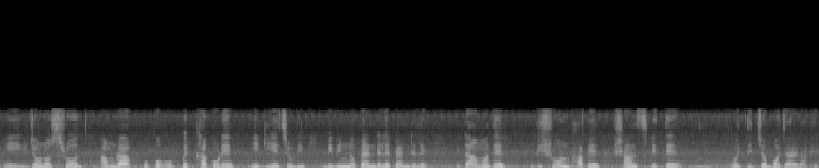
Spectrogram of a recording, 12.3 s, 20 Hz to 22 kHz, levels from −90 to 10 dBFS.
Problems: none marked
